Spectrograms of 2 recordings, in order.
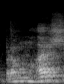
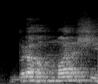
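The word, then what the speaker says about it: ब्रह्मर्षि: ये ब्रह्मराक्षस होता है ब्रह्म हर ब्रा हर्ष नहीं होता ब्रह्म ऋषि होता है तो ये ध्यान दीजिएगा उच्चारण में अब गौर करिए यहां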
